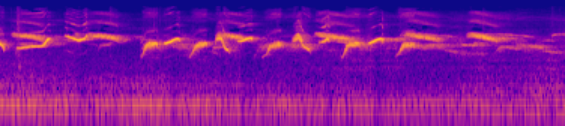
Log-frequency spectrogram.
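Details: Chinese hwamei in a cage delivering loud whistled song, repeated downslurred and upslurred notes about three per second, clear and ringing, with a quiet hum in the background.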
